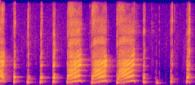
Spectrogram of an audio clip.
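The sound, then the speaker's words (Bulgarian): A hen clucks loudly, ever louder: quick sharp clucks, then three drawn-out cackling squawks, then more rapid clucks. It sounds like a human voice imitating the hen. “Зарадвала се кокошката и почнала още по-силно да куткодяка.”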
